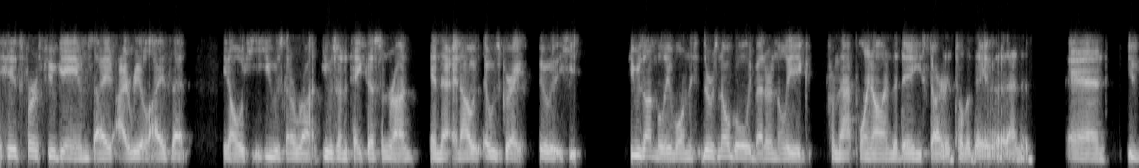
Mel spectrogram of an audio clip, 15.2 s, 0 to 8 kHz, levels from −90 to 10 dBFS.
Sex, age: male, 20-39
